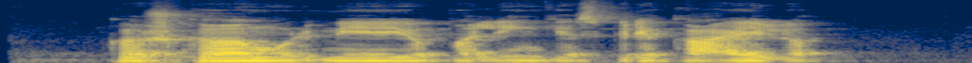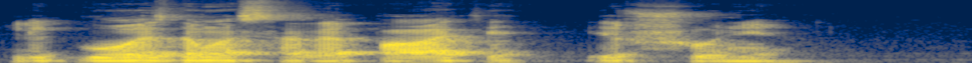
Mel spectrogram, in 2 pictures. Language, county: Lithuanian, Telšiai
